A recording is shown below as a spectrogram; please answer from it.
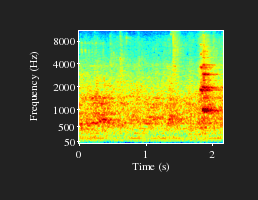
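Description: Low murmur of an indoor riding hall, with a short, loud, high-pitched yelp near the end.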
